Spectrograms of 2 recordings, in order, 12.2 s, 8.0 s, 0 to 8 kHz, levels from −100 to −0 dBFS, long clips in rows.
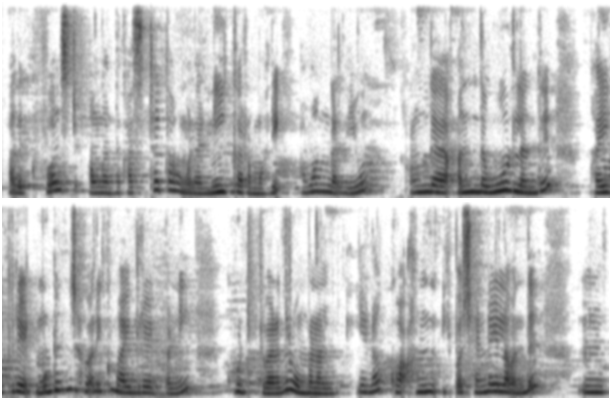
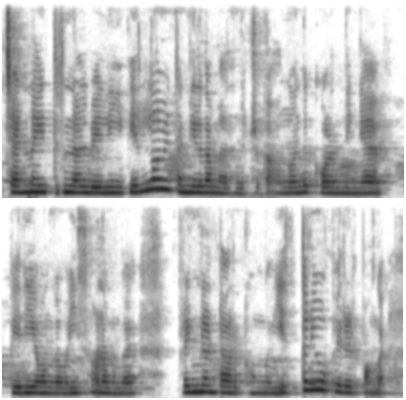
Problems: background sounds at intervals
